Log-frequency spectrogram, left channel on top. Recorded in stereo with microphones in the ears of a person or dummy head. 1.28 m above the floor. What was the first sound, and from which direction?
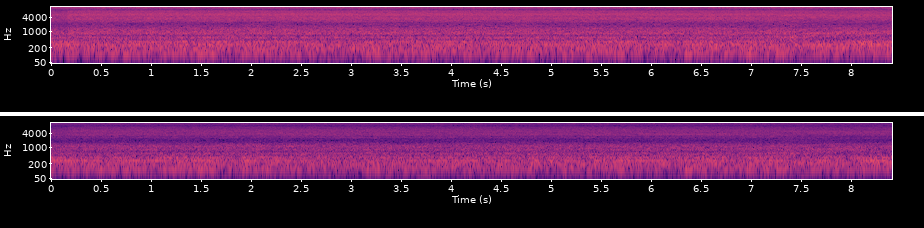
Running water, 85° left.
